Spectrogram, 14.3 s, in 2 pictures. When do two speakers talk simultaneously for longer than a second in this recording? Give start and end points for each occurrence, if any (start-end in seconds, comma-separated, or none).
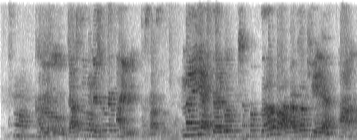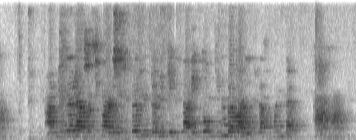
none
